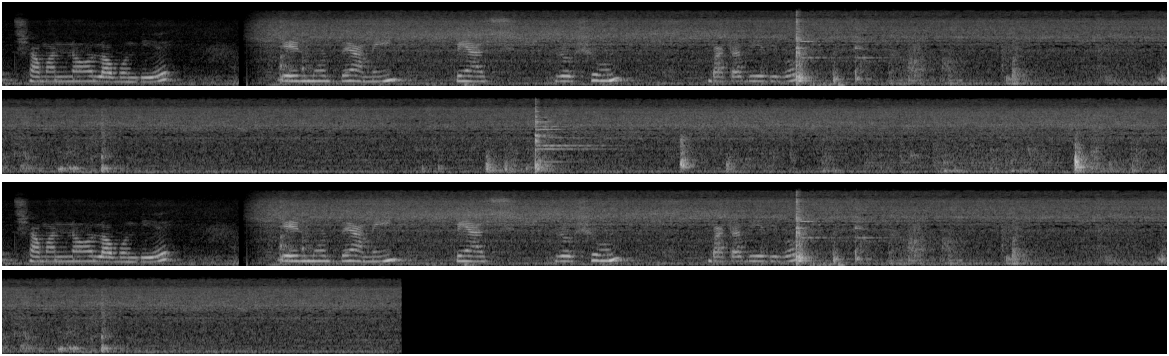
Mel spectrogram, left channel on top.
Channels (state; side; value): drops out; right; at 15.7 s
